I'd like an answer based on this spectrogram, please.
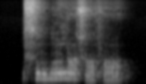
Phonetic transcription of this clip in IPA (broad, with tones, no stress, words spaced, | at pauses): sĩ˦ ɡ͡bũ˦ jɔ̃˦˨sɔ̃˨fɔ̃˨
